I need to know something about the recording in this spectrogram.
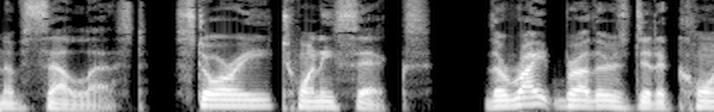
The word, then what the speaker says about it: celesta: Pronounced celeste, it is the instrument featured in Tchaikovsky's Dance of the Sugar Plum Fairy.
